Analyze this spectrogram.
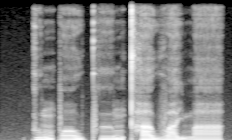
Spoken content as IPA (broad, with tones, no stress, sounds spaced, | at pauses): k u˥˨ m p ɔː˧˥ w pʰ ɯː˧˥ m t̪ʰ a˧˥ w ʋ a˧˩ j m aː˩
